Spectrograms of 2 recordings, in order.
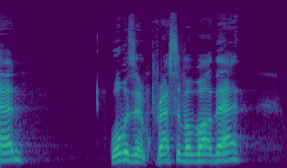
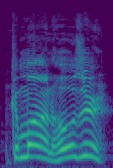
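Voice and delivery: hammed-up Canadian, higher and a bit louder; Canadian accent; 8 semitones higher, 4 dB louder, slower than usual. Host razzing a player in a hammed-up Canadian accent. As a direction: razz him like a Canadian hoser. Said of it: "how about".

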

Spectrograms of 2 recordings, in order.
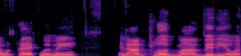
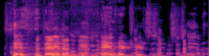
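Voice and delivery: laughing; 4 semitones higher than usual. Real, not acted. Telling the McDonald's sweet tea story.

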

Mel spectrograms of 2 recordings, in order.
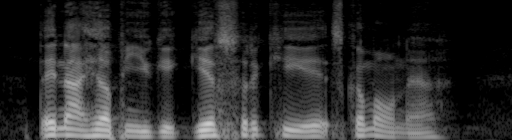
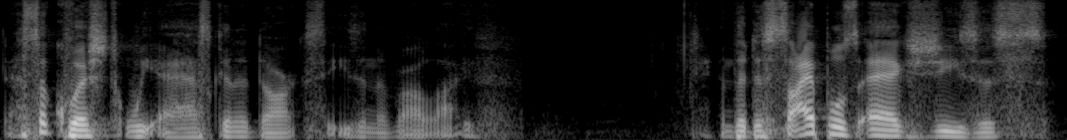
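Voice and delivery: ordinary talk, nothing marked

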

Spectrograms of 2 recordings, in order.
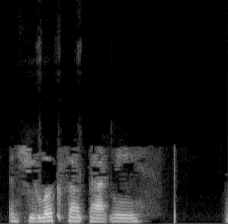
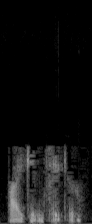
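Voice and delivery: tiny joking whisper; whispered aside; 12 semitones lower, 15 dB quieter than usual. Real, not acted. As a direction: whisper it under your breath. Joking aside after puke story.

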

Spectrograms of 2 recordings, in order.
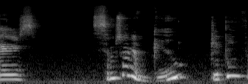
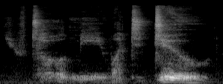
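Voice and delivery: slow, whispery monster growl far below the usual voice; sinister symbiote; 3 dB quieter, much slower than usual. Acted. Honey symbiote grabs Rabbit by the neck, menacing. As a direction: draw out the menace in a very low whisper.

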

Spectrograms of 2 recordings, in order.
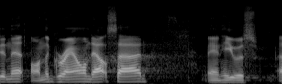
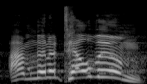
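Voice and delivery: very high, louder and slow; joyful call; 5 dB louder, slower than usual. Retold or imitated. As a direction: call it out proudly. Friend calls back, joyful.

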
